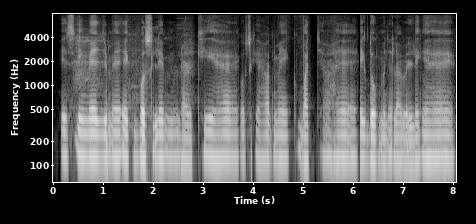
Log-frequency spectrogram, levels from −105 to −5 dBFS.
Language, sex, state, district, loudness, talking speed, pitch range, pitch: Hindi, male, Uttar Pradesh, Muzaffarnagar, -29 LUFS, 135 wpm, 120-125 Hz, 120 Hz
